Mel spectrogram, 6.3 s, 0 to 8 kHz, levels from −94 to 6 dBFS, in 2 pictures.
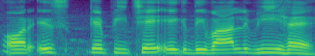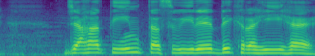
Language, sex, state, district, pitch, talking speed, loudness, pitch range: Hindi, female, Haryana, Jhajjar, 190 Hz, 125 wpm, -14 LUFS, 185-205 Hz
